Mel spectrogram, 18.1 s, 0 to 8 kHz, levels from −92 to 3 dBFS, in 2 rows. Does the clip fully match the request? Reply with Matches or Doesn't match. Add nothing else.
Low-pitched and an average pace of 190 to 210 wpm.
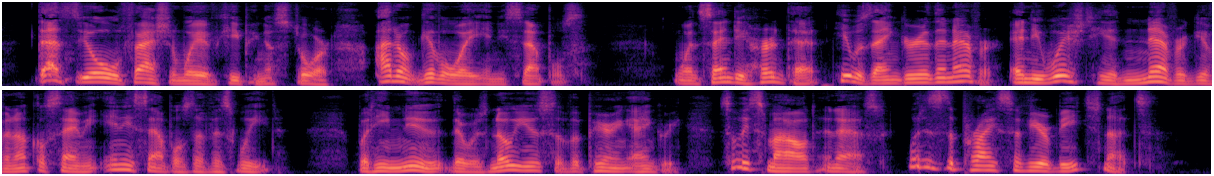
Matches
